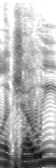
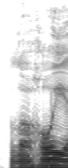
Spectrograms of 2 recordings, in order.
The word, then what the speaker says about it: Lajoie: looks like I know I know it's not pronounced like that but I think he said it in this video but if if he did I'll I'll re-watch it just to make sure but I'm pretty sure he said I'm pretty sure he pronounced his name the way it should have been La Joy or something like that John lahoy hmm I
